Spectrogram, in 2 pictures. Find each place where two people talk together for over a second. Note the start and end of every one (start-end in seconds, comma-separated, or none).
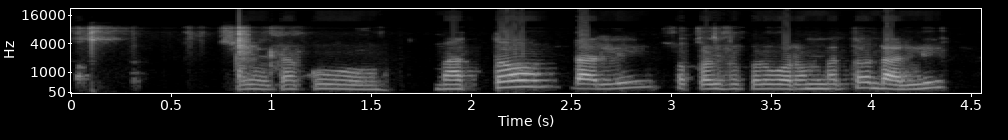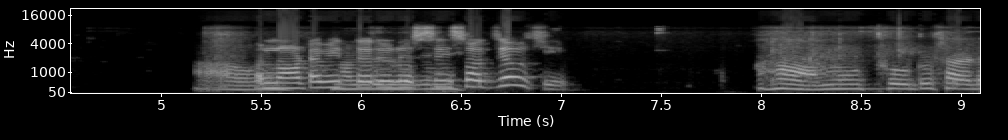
none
